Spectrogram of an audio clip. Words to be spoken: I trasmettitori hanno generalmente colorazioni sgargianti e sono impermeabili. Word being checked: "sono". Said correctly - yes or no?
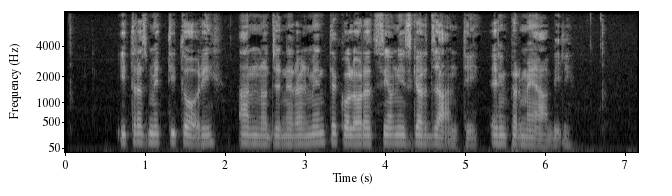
no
